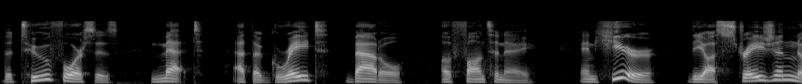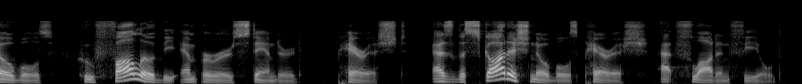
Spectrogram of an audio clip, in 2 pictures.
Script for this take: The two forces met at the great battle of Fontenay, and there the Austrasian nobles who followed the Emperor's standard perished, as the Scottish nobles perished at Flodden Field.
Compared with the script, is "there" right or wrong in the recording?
wrong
